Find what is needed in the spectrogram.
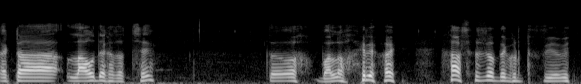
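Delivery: ordinary delivery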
